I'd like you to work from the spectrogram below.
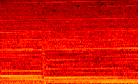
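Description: Race car engine in a sim racing game on Monza's exit from the Parabolica, loud and steady, pitch climbing, dipping briefly at a gear change near the start, then rising again, with no talk.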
